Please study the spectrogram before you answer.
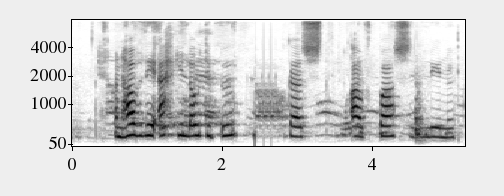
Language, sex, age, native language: Icelandic, male, 12, Icelandic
